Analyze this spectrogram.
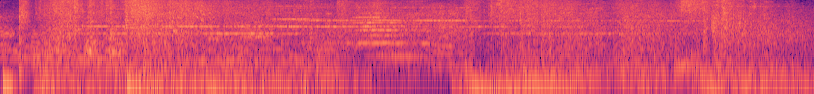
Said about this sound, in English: The sound of an actual train wreck finishing off the song … by ….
